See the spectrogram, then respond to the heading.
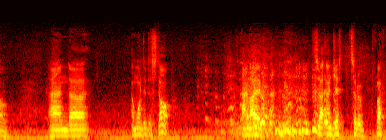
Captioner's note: laughter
